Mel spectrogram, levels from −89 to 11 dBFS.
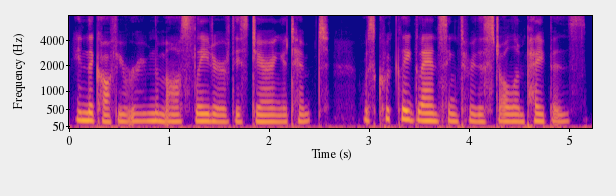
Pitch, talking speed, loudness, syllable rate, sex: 195 Hz, 205 wpm, -19 LUFS, 5.7 syllables/s, female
